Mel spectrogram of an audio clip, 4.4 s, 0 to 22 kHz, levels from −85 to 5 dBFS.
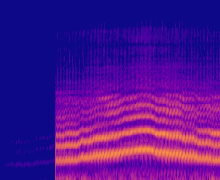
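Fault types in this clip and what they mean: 24-bit alignment error (too quiet): The opening of the music, from 0.0 to 1.11 s, plays back clean but about 48 dB down and nearly inaudible, because 24-bit samples sitting in the low bytes of a 32-bit word are being read as full 32-bit integers, shrinking every value by a fixed factor. On a waveform that stretch looks like a flat line before the normal-level waveform resumes; a spectrogram shows the same spectral shape, only much fainter.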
